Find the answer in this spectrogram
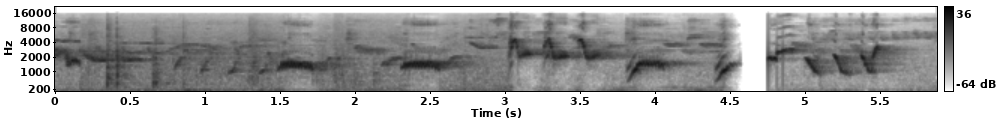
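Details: White-rumped shama singing in the morning, a varied run of rich whistled phrases, clicks and short upslurred notes with brief pauses, one moment of near silence partway through.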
